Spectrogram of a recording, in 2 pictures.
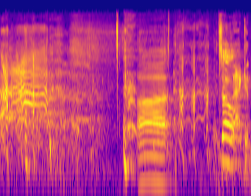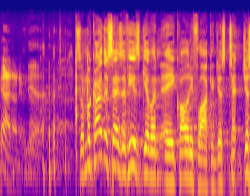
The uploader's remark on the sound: Live in Australia. Live from Adelaide, Australia.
